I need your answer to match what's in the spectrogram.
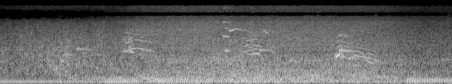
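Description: Sea waves at Brighton wash steadily onto the shore in a continuous broad rush that swells after the first second, with a faint low hum in the background and no voices.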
